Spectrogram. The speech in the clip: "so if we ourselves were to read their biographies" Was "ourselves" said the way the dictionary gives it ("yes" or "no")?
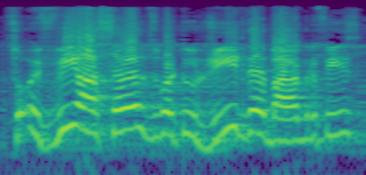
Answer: yes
